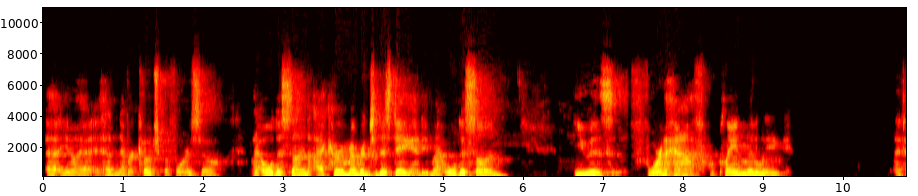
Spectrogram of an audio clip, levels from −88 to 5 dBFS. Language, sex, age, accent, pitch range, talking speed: English, male, 30-49, American, 100-115 Hz, 180 wpm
